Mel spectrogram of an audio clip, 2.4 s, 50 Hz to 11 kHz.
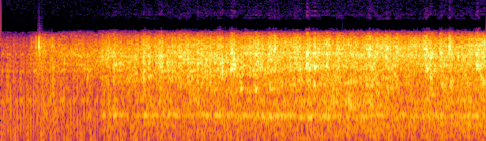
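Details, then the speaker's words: EV motorcycle conversion motor test run off a 12 V car battery at unregulated speed, spinning the free rear wheel; faint steady hum with airy whir, pretty loud but no knocking or grinding, motor works fine. "What we're going to do tonight is just do a test run, just a basic test run of the motor, unregulated speed, off a 12 volt battery. It is pretty loud, but it does work."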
